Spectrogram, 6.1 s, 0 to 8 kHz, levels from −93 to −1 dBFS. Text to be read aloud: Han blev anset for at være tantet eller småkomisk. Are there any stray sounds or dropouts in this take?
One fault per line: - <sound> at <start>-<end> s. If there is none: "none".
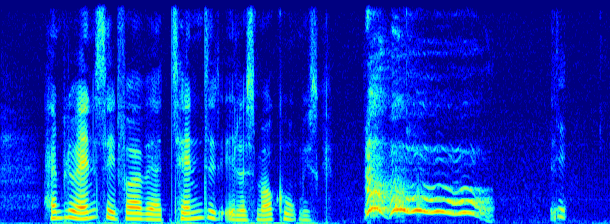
- bark at 3.6-4.9 s
- laugh at 5.5-5.7 s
